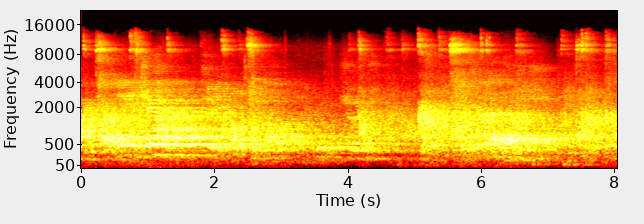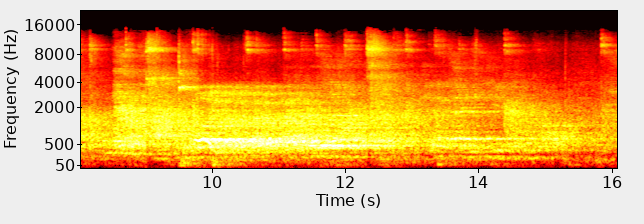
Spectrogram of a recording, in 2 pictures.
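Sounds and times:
table tennis balls clicking: 0:04.1 - 0:08.4
background voices: 0:08.4 - 0:16.0.

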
